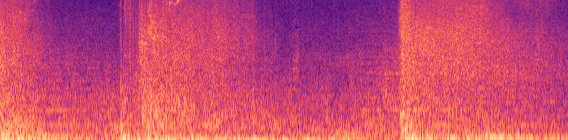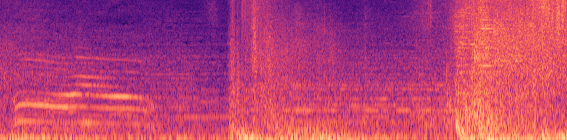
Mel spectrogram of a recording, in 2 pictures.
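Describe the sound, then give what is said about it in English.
Lightning strikes: several loud, sharp cracks land a few seconds apart over a constant deep rumble, with a brief wavering tonal cry in the middle. “Large stranger needed fur cloak is surrounded by lightning strikes.”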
